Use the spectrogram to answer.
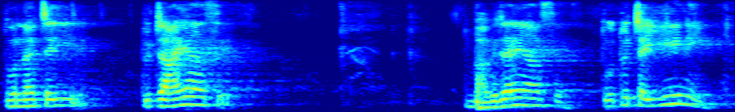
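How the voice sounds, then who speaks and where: A gruff old hermit monk, as a male storyteller puts him on, curt and shooing in manner. The voice sits a little high yet sounds dark and soft-edged. It rings around an echoey room. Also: unhurried, recorded from a distance. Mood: brusque. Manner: brusque, shooing. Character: stern old male ascetic, gruff then devoted.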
